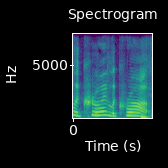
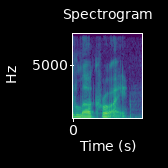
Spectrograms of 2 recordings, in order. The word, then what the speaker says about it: LaCroix: It is, and a lot of people don't know the pronunciation, and I think it's actually LaCroix.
